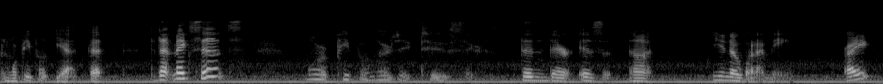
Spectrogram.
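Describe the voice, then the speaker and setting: An older woman from Florida, chatting casually on her craft livestream, rambling and laughing at herself, often trailing off quietly. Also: fairly low pitch, big pitch swings, a little slow, creaky, long pauses, highs cut off, background noise. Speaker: craft vlogger.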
